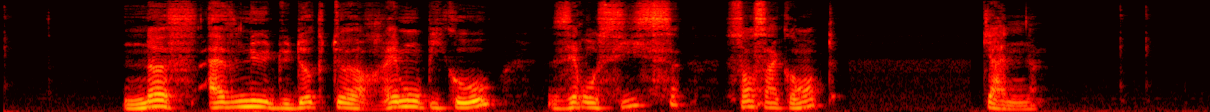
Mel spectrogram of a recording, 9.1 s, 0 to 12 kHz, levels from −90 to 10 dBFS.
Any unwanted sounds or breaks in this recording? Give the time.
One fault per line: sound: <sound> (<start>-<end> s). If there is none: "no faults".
no faults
